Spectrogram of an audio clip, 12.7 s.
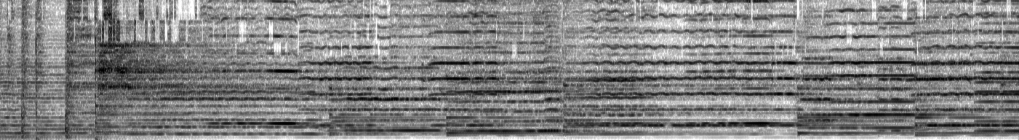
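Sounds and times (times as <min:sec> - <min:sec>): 
drums: 0:00.0 - 0:02.9
guitar: 0:00.0 - 0:04.0
violins: 0:00.0 - 0:12.7.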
